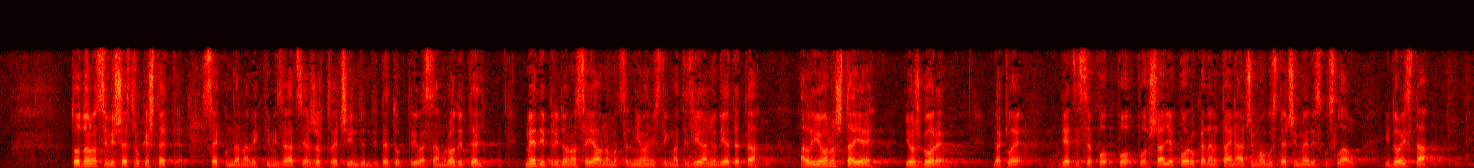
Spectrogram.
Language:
Croatian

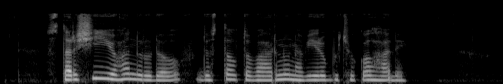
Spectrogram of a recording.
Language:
Czech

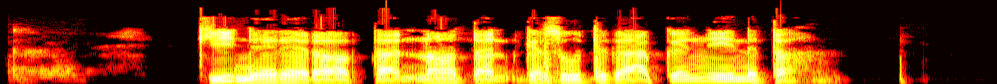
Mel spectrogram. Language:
Kalenjin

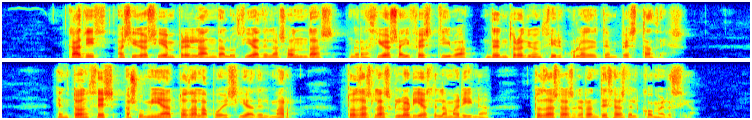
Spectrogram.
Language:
Spanish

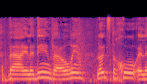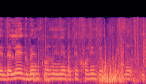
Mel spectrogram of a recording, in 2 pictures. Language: Hebrew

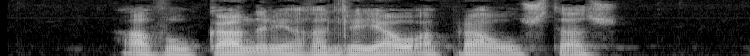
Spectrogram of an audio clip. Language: Kabardian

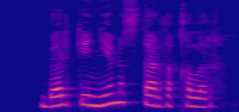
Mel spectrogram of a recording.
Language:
Bashkir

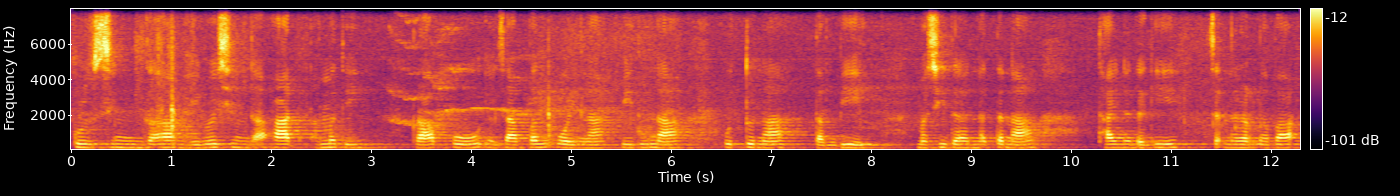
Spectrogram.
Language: Manipuri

